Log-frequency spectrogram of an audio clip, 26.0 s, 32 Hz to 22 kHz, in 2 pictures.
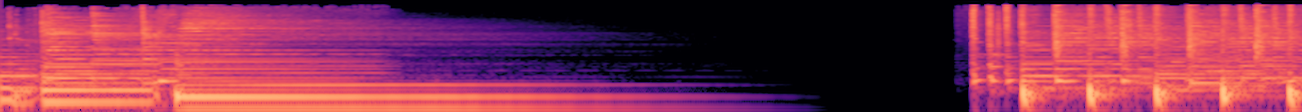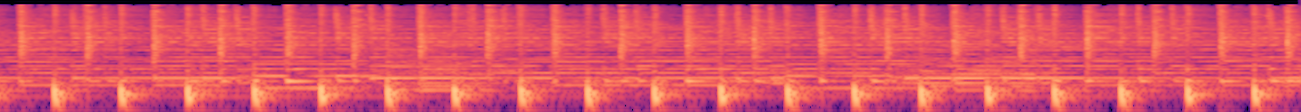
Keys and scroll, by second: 18.9 ctrl+j, 24.4 ctrl+t.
